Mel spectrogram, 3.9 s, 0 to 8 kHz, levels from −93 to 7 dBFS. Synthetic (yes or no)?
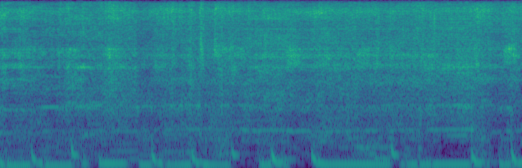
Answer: yes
